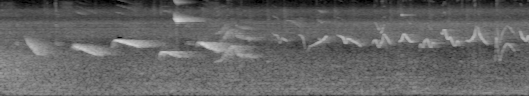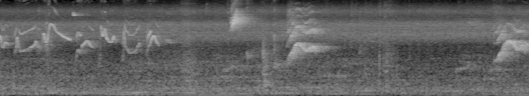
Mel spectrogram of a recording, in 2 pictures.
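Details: Ultramarine grosbeak singing at another bird, starting with a few clear sliding whistled notes, then a dense run of rapid high chirps from other birds and a continuous high insect buzz.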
